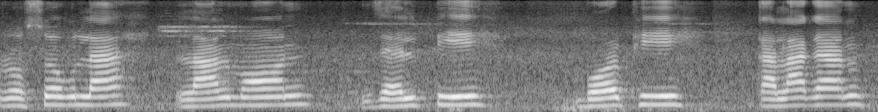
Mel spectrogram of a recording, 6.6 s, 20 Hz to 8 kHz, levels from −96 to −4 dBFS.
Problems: constant background noise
